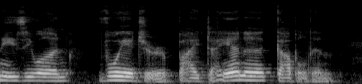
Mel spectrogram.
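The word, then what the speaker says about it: Gabaldon: one Voyager by Diana gobbledon I recently found out that's how she says her name I've been saying it wrong all along um I only just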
